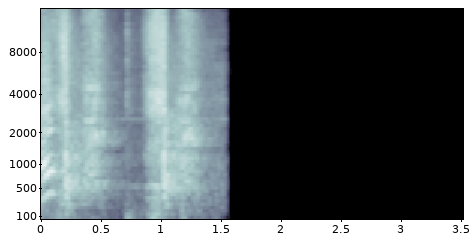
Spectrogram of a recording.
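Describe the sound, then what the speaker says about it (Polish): Half a large onion being diced on a cutting board: two bursts of close, crisp knife chopping in quick succession, then silence. "Cebulę pokroję w kostkę."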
